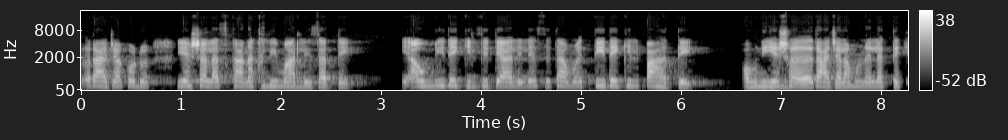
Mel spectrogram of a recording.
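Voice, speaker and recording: A woman hosting a TV serial review, recapping an episode in a chatty storytelling way. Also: a little high. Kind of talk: casual episode recap narration.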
